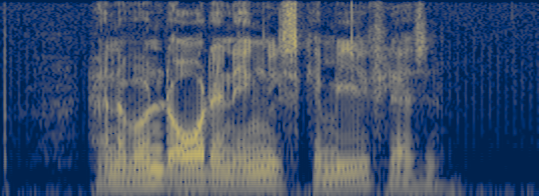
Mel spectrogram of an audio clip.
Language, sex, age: Danish, male, 59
